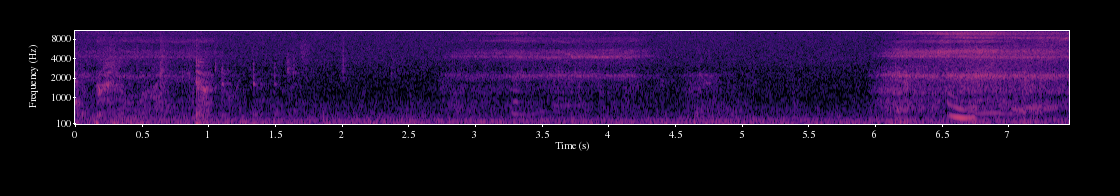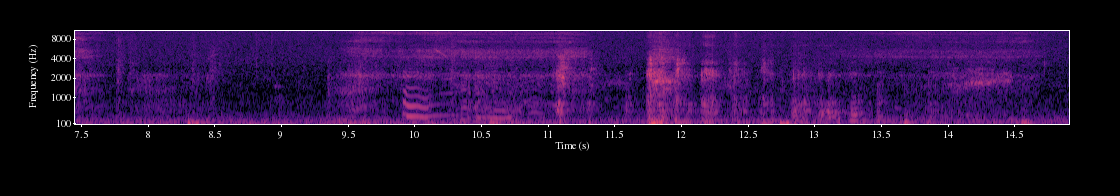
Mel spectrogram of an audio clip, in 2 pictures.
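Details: Afternoon (about 3pm) nap in a sleeping woman: soft, irregular snoring breaths with faint squeaks over a steady room hum; snoring.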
